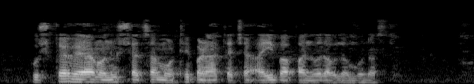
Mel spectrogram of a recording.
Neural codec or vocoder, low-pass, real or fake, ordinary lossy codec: vocoder, 24 kHz, 100 mel bands, Vocos; 9.9 kHz; fake; MP3, 32 kbps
